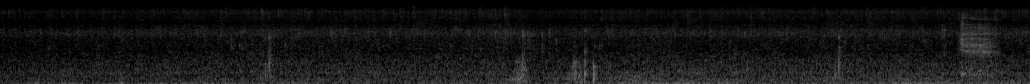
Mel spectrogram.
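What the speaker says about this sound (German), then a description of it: "Das regnet doch schon wieder." Steady rain in the survival video game Survival: Fountain of Youth, a faint even hiss of falling drops with a few soft splashy ticks, no voices.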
